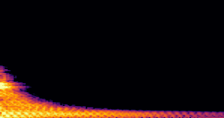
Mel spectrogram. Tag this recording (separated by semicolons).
bass; multisample; reaktor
